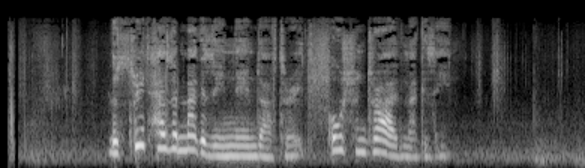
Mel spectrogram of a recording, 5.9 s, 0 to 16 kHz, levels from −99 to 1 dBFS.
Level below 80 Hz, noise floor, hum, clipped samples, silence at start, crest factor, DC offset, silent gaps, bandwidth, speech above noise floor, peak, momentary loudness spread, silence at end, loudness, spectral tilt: -72 dBFS; -53 dBFS; none; under 0.1%; 0.1 s; 20 dB; under 0.1%; none; 11.5 kHz; 29 dB; -6 dBFS; 16 LU; 0.4 s; -24 LUFS; -4.5 dB/octave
